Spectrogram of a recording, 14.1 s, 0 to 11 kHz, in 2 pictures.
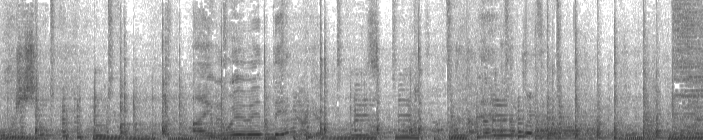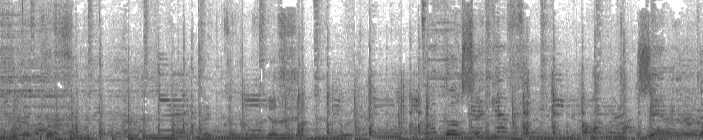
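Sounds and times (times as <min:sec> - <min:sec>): drum kit steady beat: 0:00.0 - 0:14.0
guitar: 0:00.0 - 0:14.0
repeating bass line: 0:06.2 - 0:13.8.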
